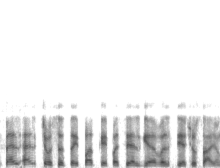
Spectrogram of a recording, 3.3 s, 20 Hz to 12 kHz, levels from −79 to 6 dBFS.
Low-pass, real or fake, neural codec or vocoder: 7.2 kHz; real; none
